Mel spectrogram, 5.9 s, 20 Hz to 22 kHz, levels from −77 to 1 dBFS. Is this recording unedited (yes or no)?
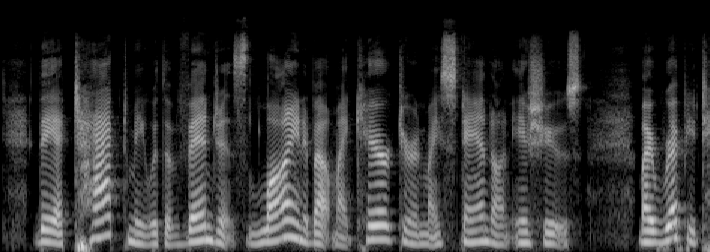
yes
